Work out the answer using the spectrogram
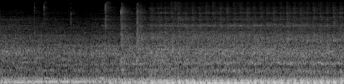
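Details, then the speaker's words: Used 2018 Honda Beat automatic scooter, 16,400 km over 2.5 years, test start while buying, listening for CVT rattle: fires up and settles into an even steady putter with no rattle from the drive; sounds normal. "Oke, kita dengar kondisi mesinnya dulu, Teman-teman. Apakah ada yang aneh atau enggak?"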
